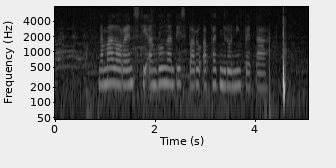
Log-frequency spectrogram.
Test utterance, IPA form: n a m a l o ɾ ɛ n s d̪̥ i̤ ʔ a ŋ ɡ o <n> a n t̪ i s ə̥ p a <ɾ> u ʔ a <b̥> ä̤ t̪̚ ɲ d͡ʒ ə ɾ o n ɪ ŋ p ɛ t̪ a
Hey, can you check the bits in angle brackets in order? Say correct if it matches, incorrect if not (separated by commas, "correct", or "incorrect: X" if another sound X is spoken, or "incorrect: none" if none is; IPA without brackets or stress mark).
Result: incorrect: ŋ, correct, correct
